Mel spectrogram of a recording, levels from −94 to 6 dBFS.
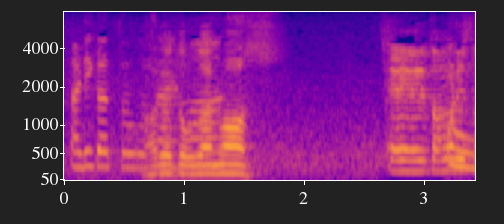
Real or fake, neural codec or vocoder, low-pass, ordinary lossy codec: real; none; none; none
